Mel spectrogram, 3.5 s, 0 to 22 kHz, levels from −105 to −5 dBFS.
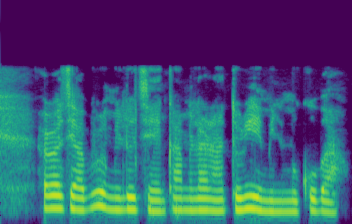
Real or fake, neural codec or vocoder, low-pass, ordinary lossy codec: real; none; 7.2 kHz; none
